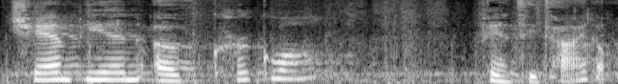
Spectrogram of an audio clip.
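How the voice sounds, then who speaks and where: A woman's voice: fairly high pitch, a little slow, slight background noise. An actress voicing a curious, breezy woman rogue companion in a video game, talking casually and inquisitively.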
